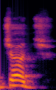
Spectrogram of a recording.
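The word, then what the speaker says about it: judge: जे यू का उच्चारण जय करेंगे, डी यहाँ पर साइलेंट होगा, जी से पहले जब भी डी आता है तो डी वहां पर साइलेंट हो जाता है, और जी ई को हमने जय पढ़ना है, जज, ठीक है ना, क्या पढ़ेंगे इसको, जज।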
